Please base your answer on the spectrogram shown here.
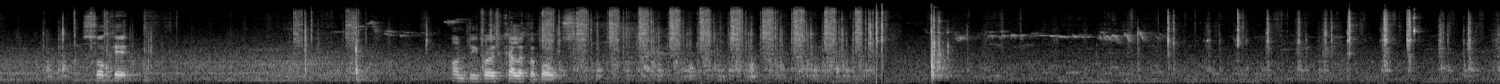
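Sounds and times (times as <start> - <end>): ratchet wrench clicking: 5.5 - 8.8.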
